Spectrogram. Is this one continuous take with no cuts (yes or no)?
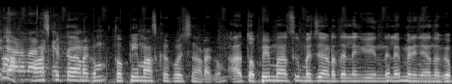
no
